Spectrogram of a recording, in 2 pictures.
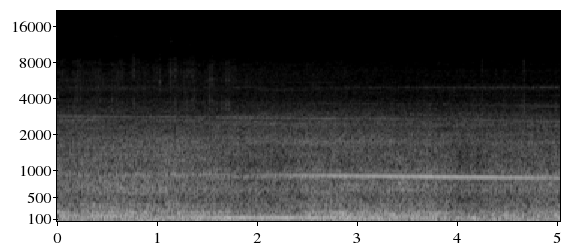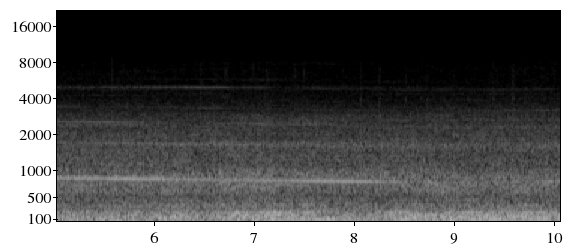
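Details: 2006 Mazdaspeed 6 with a clear high whine riding steadily over the engine, drifting slightly lower in pitch; source not identified.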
